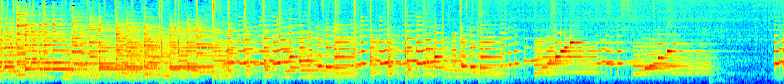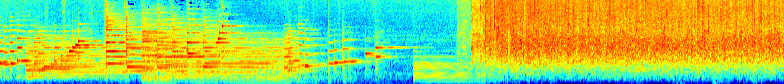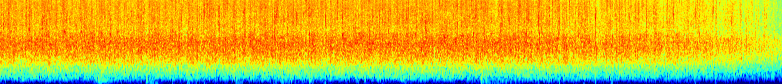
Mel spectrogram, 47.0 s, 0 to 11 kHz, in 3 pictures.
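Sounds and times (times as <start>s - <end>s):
piano chord: 0.0s - 14.8s, 15.5s - 25.7s
audience applauding: 24.8s - 47.0s.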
